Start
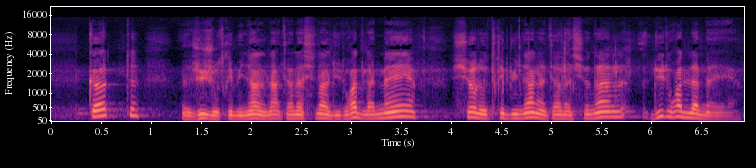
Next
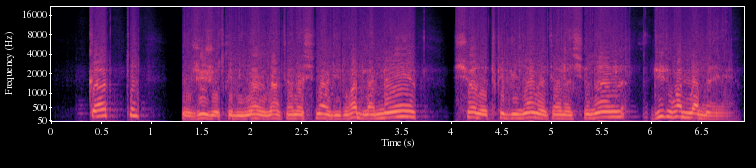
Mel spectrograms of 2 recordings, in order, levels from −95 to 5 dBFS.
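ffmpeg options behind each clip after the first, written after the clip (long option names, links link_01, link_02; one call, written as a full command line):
ffmpeg -i in.wav -af "acrusher=bits=7:dc=4:mix=0:aa=0.000001,asoftclip=type=hard:threshold=-24.5dB,agate=range=-33dB:threshold=-44dB:ratio=3:detection=peak,volume=4dB" out.wav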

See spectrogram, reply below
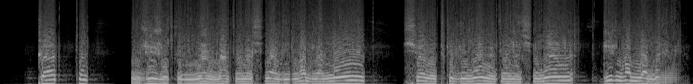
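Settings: ffmpeg -i in.wav -af "aeval=exprs='clip(val(0),-1,0.00596)':channel_layout=same,volume=5dB" out.wav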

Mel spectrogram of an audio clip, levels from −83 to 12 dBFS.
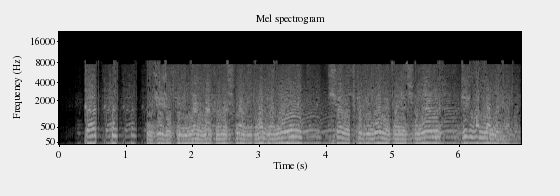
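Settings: ffmpeg -i in.wav -filter_complex "[0:a]asplit=2[link_01][link_02];[link_02]aecho=0:1:287|574|861|1148|1435:0.299|0.149|0.0746|0.0373|0.0187[link_03];[link_01][link_03]amix=inputs=2:normalize=0" -ar 32000 -c:a aac -b:a 24k out.aac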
